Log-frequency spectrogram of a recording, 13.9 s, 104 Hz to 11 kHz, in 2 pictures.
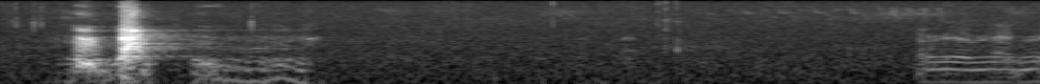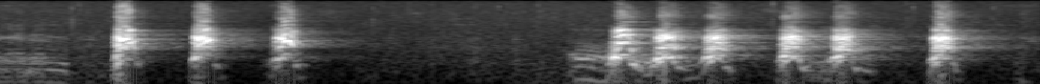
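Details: Kurdish Kangal dog, 15 months old, barking loudly and deeply. A single bark opens, then after a pause come three spaced barks and a quick burst of about six more. There are low vocal sounds between the barks.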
